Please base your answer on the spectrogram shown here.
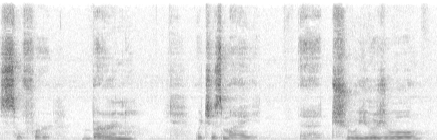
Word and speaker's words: Bern: So for Burn, which is my true usual diminutive, instead of saying Burn, often Scottish would probably say Ben, because the R isn't pronounced.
